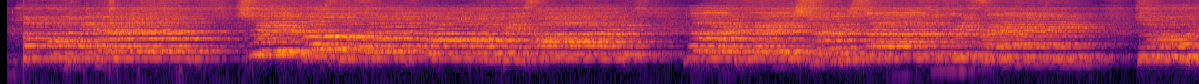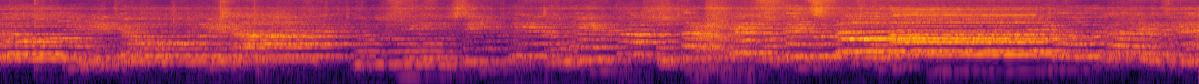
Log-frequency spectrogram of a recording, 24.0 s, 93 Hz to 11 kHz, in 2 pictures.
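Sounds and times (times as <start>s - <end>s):
alto and soprano choir singing: 0.1s - 23.9s.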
